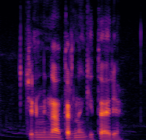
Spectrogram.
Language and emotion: Russian, neutral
